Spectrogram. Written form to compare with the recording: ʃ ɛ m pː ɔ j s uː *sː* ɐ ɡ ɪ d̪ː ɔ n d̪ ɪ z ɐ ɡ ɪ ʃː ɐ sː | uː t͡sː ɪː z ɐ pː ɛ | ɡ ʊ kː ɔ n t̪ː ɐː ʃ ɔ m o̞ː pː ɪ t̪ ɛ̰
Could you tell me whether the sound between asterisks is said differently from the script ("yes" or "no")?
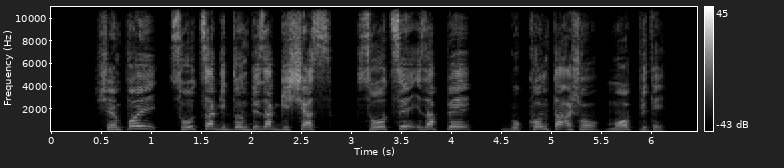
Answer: yes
